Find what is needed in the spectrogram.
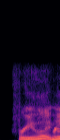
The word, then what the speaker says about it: Frelin: Frelin, yeah, you got it.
